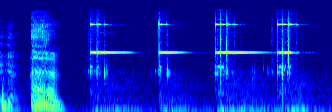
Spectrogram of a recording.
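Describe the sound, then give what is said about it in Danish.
A real bicycle bell rings four times, picked up by a phone lowered out of a window; each bright metallic ding sounds for a moment before the next, spaced roughly half a second apart, after a brief vocal sound at the start. “Ja, det er jo en rigtig ringklokke, det der jo.”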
